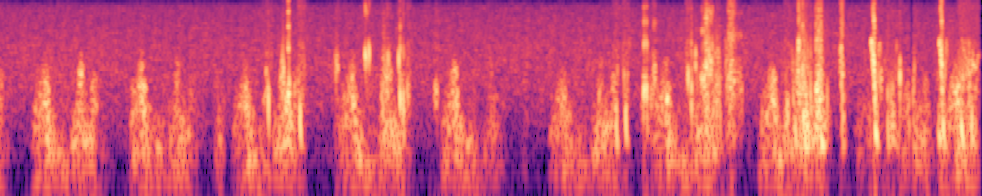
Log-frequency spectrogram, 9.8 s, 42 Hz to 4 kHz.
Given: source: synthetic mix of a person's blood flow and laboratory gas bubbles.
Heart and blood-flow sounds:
Doppler ultrasound of blood flow; precordium
2.66-2.76 s: bubbles
2.82-3.12 s: bubbles
3.38-3.45 s: bubbles
3.65-3.77 s: bubbles
3.83-3.96 s: bubbles
3.99-4.15 s: bubbles
4.37-4.43 s: bubbles
6.15-6.35 s: bubbles
6.44-6.61 s: bubbles
6.88-7.47 s: bubbles
7.87-8.34 s: bubbles
8.42-8.50 s: bubbles
8.71-9.07 s: bubbles
9.39-9.53 s: bubbles
9.60-9.83 s: bubbles
From the record:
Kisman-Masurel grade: 223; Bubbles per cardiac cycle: several, 3 to 8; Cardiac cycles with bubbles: 10 to 50%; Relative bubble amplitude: loud (0.450 to 0.775); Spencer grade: 2 (many but less than half of the cardiac periods contain bubble signals, singularly or in groups); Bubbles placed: only in the low amplitude regions of the cardiac cycle

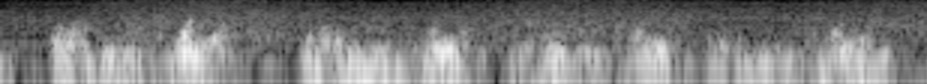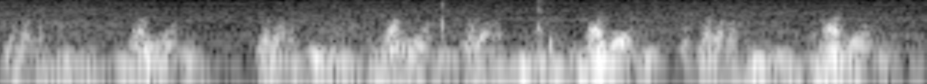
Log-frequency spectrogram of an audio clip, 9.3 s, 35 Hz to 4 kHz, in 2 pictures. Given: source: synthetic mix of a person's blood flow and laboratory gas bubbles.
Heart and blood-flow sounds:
Doppler ultrasound of blood flow; precordium
6.83-6.88 s: bubbles
7.30-7.43 s: bubbles
From the record:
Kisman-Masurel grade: 221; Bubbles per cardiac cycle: several, 3 to 8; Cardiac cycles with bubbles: 10 to 50%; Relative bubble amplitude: barely perceptible (0.100 to 0.250); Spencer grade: 2 (many but less than half of the cardiac periods contain bubble signals, singularly or in groups); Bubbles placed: only in the low amplitude regions of the cardiac cycle

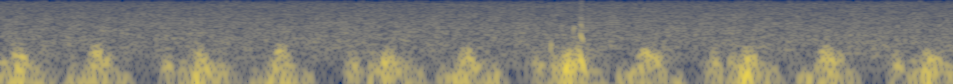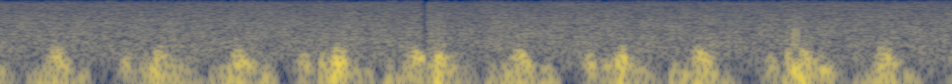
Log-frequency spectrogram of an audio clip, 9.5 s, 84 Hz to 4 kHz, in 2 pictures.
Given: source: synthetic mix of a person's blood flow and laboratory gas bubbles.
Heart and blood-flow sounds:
Doppler ultrasound of blood flow; precordium
2.69-2.98 s: bubbles
8.69-8.93 s: bubbles
From the record:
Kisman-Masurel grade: 123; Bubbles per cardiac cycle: 1 to 2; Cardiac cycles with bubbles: 10 to 50%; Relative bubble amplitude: loud (0.450 to 0.775); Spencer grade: 2 (many but less than half of the cardiac periods contain bubble signals, singularly or in groups); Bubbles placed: anywhere in the cardiac cycle

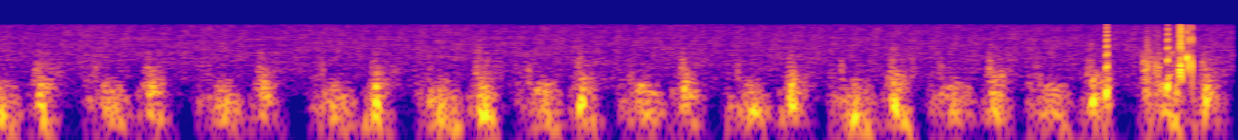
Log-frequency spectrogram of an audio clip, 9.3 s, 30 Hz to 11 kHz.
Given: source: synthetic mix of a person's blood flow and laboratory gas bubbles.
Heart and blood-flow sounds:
Doppler ultrasound of blood flow; precordium
8.29-8.39 s: bubbles
8.60-9.02 s: bubbles
From the record:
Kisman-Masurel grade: 213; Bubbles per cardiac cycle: several, 3 to 8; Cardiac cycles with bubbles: 1 to 10%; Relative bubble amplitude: loud (0.450 to 0.775); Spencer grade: 1 (occasional bubble signal discernible with the cardiac motion signal, with majority of cardiac periods free of bubbles); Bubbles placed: only in the low amplitude regions of the cardiac cycle

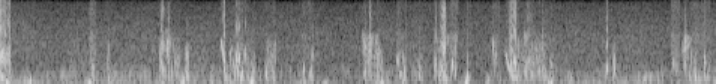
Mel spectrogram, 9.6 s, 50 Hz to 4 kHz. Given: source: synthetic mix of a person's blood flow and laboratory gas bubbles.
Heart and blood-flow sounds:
Doppler ultrasound of blood flow; subclavian vein
0.00-0.16 s: bubbles
1.18-1.28 s: bubbles
1.39-1.48 s: bubbles
2.10-2.41 s: bubbles
2.90-3.40 s: bubbles
3.52-3.68 s: bubbles
4.01-4.18 s: bubbles
4.81-5.11 s: bubbles
5.27-5.41 s: bubbles
5.45-5.70 s: bubbles
5.76-6.10 s: bubbles
6.18-6.27 s: bubbles
6.54-6.65 s: bubbles
6.70-7.39 s: bubbles
8.04-8.12 s: bubbles
8.92-9.46 s: bubbles
From the record:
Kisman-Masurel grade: 243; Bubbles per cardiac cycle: several, 3 to 8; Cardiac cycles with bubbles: 100%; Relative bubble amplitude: loud (0.450 to 0.775); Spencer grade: 3 (all of the cardiac periods contain showers or single bubble signals, but not dominating or overriding the cardiac motion signals); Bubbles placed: anywhere in the cardiac cycle

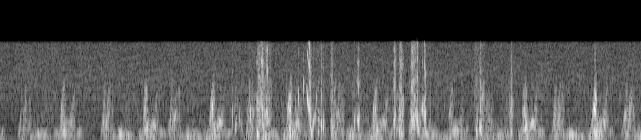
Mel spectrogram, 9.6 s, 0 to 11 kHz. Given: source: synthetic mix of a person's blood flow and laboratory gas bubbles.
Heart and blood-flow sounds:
Doppler ultrasound of blood flow; precordium
3.46-3.62 s: bubbles
3.72-4.08 s: bubbles
4.41-4.92 s: bubbles
4.95-5.04 s: bubbles
5.27-5.43 s: bubbles
5.88-6.08 s: bubbles
6.13-6.46 s: bubbles
7.11-7.29 s: bubbles
7.63-7.71 s: bubbles
From the record:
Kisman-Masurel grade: 223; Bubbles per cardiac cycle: several, 3 to 8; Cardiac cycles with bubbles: 10 to 50%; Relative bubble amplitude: loud (0.450 to 0.775); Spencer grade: 2 (many but less than half of the cardiac periods contain bubble signals, singularly or in groups); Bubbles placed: only in the low amplitude regions of the cardiac cycle

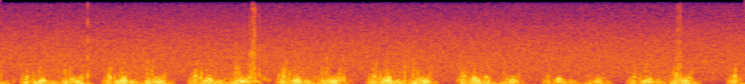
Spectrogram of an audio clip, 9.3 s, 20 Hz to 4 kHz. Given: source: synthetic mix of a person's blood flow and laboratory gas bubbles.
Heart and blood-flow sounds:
Doppler ultrasound of blood flow; precordium
1.07-1.12 s: bubbles
3.09-3.40 s: bubbles
4.21-4.35 s: bubbles
6.05-6.16 s: bubbles
8.42-8.56 s: bubbles
From the record:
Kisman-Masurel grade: 121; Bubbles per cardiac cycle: 1 to 2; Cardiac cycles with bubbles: 10 to 50%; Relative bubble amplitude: barely perceptible (0.100 to 0.250); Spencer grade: 2 (many but less than half of the cardiac periods contain bubble signals, singularly or in groups); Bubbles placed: only in the low amplitude regions of the cardiac cycle

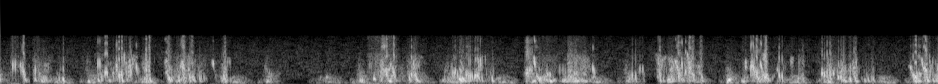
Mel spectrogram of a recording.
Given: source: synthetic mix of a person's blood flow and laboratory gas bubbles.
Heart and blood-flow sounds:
Doppler ultrasound of blood flow; precordium
0.10-0.52 s: bubbles
0.56-0.68 s: bubbles
0.94-1.56 s: bubbles
1.63-2.31 s: bubbles
3.67-4.28 s: bubbles
4.40-4.98 s: bubbles
5.24-5.99 s: bubbles
6.29-6.46 s: bubbles
6.54-7.06 s: bubbles
7.41-8.06 s: bubbles
8.18-8.77 s: bubbles
9.08-9.39 s: bubbles
From the record:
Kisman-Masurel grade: 333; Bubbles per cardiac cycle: rolling drumbeat, 9 or more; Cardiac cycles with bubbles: 50 to 99%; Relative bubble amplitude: loud (0.450 to 0.775); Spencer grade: 3 (all of the cardiac periods contain showers or single bubble signals, but not dominating or overriding the cardiac motion signals); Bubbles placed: anywhere in the cardiac cycle

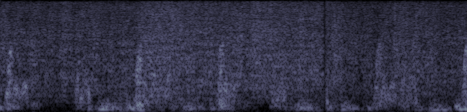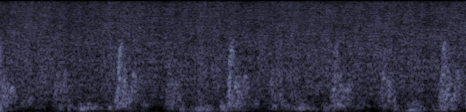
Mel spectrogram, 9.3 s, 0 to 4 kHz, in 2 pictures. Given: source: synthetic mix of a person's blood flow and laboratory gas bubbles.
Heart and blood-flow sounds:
Doppler ultrasound of blood flow; precordium
no bubbles
From the record:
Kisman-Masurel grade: 000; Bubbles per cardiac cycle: 0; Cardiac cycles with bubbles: 0%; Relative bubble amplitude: no bubbles discernible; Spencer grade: 0 (complete lack of bubble signals)

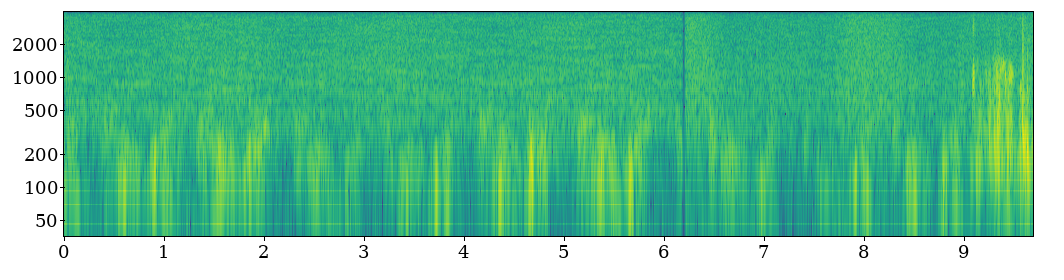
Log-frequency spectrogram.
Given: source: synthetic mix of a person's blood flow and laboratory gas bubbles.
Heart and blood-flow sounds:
Doppler ultrasound of blood flow; precordium
9.06-9.70 s: bubbles
From the record:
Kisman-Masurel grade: 213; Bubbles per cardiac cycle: several, 3 to 8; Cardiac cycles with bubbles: 1 to 10%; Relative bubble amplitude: loud (0.450 to 0.775); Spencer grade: 1 (occasional bubble signal discernible with the cardiac motion signal, with majority of cardiac periods free of bubbles); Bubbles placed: anywhere in the cardiac cycle

